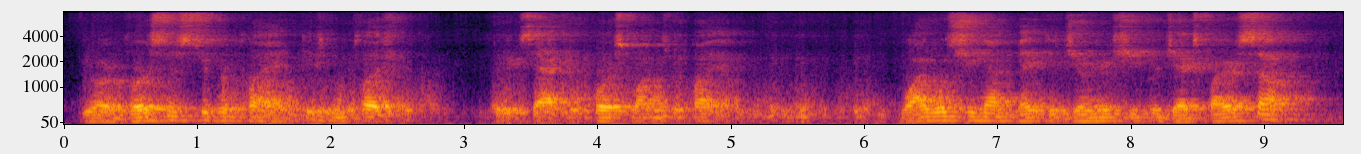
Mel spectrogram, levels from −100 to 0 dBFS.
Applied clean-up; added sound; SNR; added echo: neural separator model SepFormer DNS4.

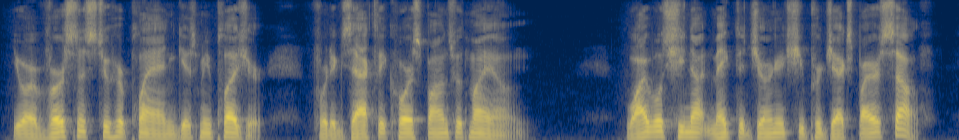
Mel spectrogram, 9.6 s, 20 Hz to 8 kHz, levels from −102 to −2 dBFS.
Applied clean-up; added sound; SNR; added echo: none; none; none; none.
